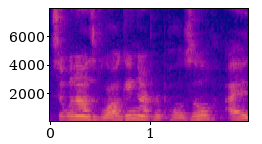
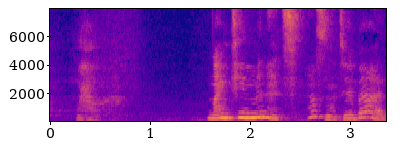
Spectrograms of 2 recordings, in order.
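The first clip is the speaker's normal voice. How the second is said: winded, breathless, high and loud; 8 semitones higher, 8 dB louder than usual. Wrapping up a camera recording after nineteen minutes, out of breath. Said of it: "I'm out of breath".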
